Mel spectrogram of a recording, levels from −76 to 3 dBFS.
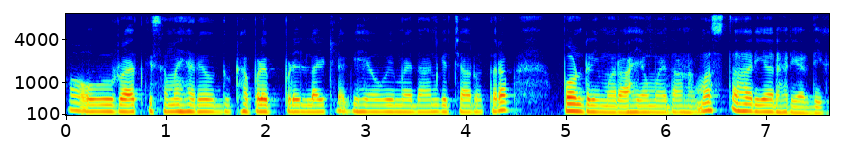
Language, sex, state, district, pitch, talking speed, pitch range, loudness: Chhattisgarhi, male, Chhattisgarh, Rajnandgaon, 145 Hz, 205 wpm, 140-150 Hz, -19 LUFS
